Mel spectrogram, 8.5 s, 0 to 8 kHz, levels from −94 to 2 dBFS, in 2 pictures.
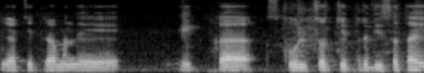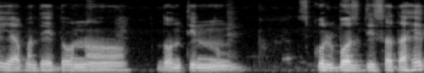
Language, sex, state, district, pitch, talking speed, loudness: Marathi, male, Maharashtra, Chandrapur, 120 Hz, 115 wpm, -24 LUFS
